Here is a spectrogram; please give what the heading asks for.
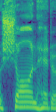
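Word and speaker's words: Siân Heder: the um the writer director um is it Sayan header is her name I believe it is so no sha header is it sea as I pronounce her name okay it's written really weird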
